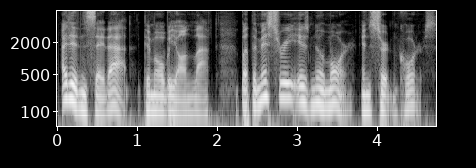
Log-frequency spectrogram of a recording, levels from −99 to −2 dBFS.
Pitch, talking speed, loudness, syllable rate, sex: 115 Hz, 190 wpm, -19 LUFS, 5.4 syllables/s, male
